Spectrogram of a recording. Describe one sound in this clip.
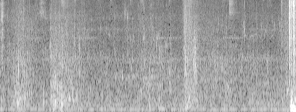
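A man wades through shallow water with soft splashes.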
